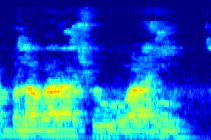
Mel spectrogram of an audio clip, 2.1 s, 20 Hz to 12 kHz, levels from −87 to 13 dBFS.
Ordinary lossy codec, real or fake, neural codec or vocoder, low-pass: AAC, 64 kbps; real; none; 9.9 kHz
